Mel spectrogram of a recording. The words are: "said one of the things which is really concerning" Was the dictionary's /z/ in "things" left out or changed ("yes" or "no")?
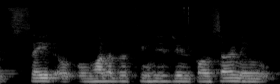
yes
